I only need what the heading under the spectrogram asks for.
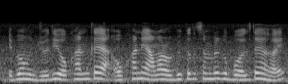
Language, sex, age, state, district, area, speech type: Bengali, female, 18-30, West Bengal, Purba Medinipur, rural, spontaneous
